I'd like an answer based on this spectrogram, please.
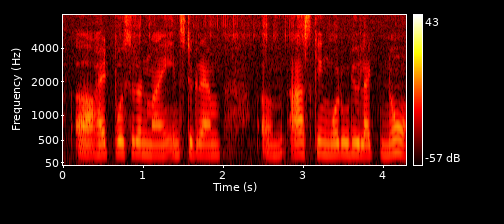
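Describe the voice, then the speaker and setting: A woman speaks with a dark, mellow tone. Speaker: spiritual teacher. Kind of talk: casual monologue to camera. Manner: uneven volume, voice breaking; hesitant, many fillers.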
